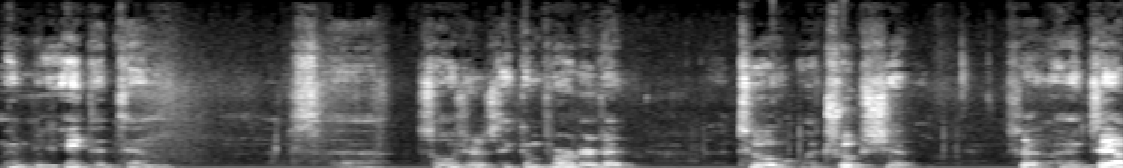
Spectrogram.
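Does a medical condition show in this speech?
Yes: Parkinson's disease; mild, about four years.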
